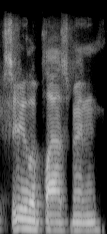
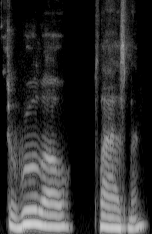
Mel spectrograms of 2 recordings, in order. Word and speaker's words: ceruloplasmin: And so obviously ceruloplasmin, how do you say it? What's the correct pronunciation? Ceruloplasmin.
